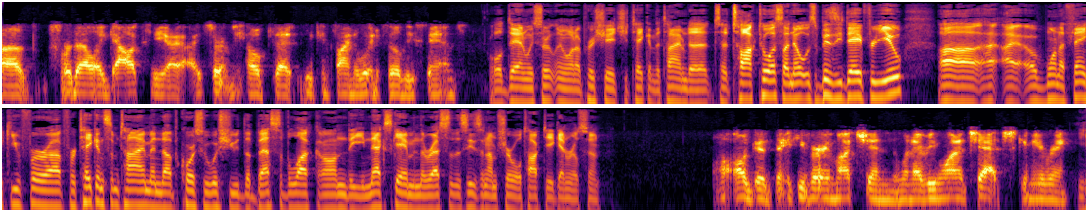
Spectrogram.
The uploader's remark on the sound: Your calls are the reason this show is so great and we're glad we could get so many of you on the phone.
